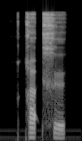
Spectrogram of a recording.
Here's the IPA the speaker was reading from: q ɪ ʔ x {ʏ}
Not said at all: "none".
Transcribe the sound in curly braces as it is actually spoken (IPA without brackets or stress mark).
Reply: ʏ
